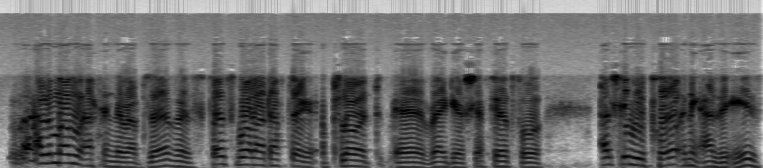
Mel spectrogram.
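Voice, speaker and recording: Against a quiet background with dry sound and no echo, a man talks at a moderate pace with lively intonation. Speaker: caller. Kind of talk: interview answer. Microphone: phone line.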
